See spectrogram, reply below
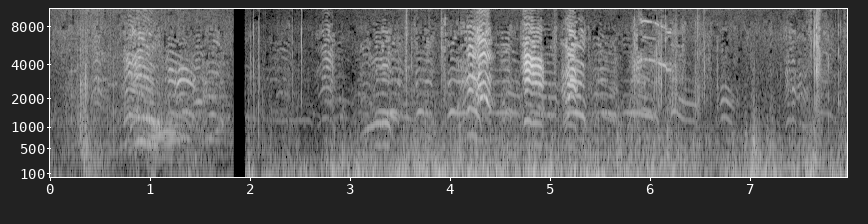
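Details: Gulls at Jebudo, South Korea, crowding while being fed shrimp crackers: overlapping harsh, arched mewing calls in bursts, a short dropout near two seconds, and a strong low rumble of wind or engine throughout.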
